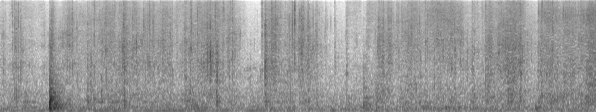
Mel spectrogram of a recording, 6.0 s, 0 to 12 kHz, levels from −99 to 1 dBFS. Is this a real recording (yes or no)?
yes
